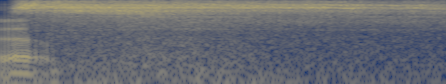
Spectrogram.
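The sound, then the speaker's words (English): A voice imitates a snake with a long, steady hiss lasting a couple of seconds, fairly loud, opening with a brief vocal onset before settling into a sustained airy sound. “Can you hear the snake rattle?”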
